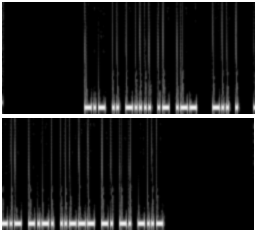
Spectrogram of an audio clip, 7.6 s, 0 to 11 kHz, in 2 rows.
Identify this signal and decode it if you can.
Morse code, heard as a keyed tone, about 34 wpm, 700 Hz. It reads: KI6AW DE KC2NNX
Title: USA Callsign DE Callsign 35wpm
